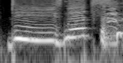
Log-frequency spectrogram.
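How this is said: It is said with lively enthusiasm. "He says it with enthusiasm"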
